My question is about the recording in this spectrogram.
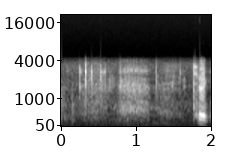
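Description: A person sniffing and drawing breath through the nose, two short breathy intakes with a few small clicks, just before speech starts near the end.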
